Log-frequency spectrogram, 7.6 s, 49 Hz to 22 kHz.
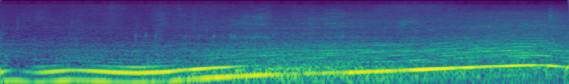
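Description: A JDM ITR B18C-swapped 2000 Honda Civic Si engine rumbles steadily and close up, its deep note slowly drifting higher and lower with no voices over it.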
